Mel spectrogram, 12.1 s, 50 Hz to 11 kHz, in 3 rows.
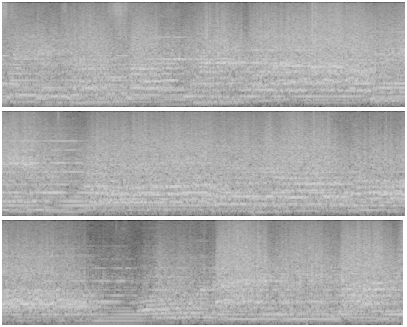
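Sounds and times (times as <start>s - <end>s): church hymn sung and played: 0.0s - 12.0s.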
